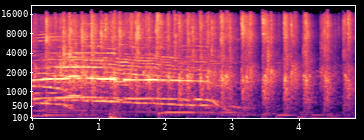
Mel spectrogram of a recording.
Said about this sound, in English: And if you want to applaud them at this point, that would be fine.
